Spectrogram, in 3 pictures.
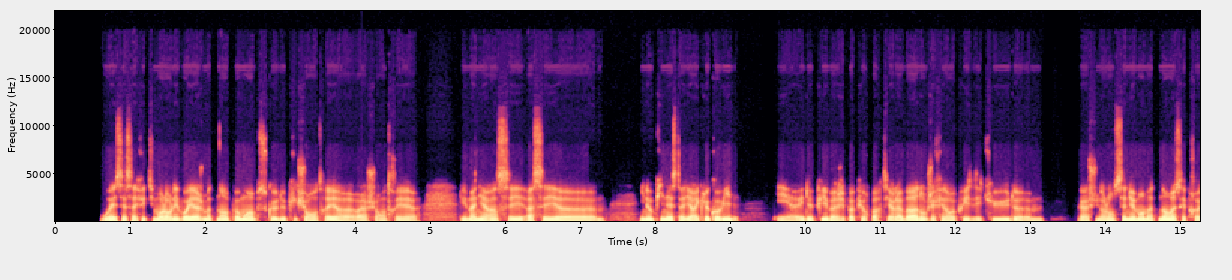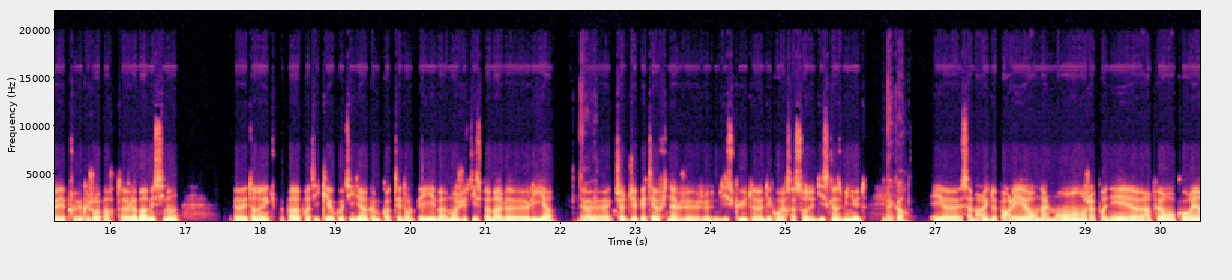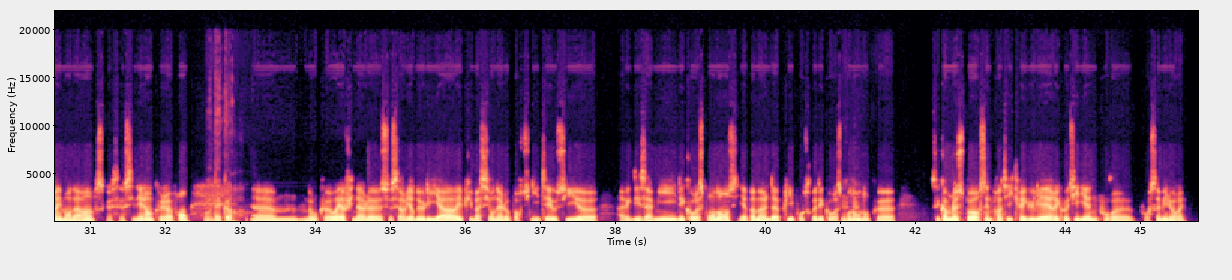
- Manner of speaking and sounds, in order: none
- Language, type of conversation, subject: French, podcast, Comment jongles-tu entre deux langues au quotidien ?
